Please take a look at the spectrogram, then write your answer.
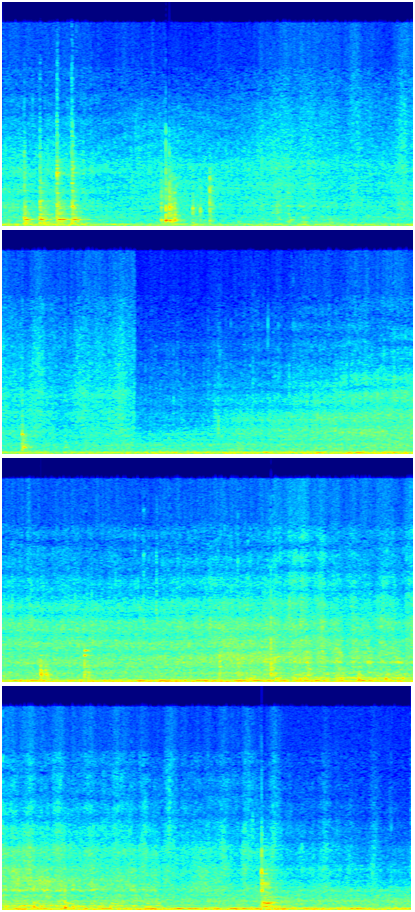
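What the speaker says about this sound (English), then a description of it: "you're going to throw in your spinach, and it's going to spit a little bit" Spinach, garlic and peppers sautéing in a pan give a steady, fairly loud sizzle and crackle, with a few utensil clinks early on and a constant low hum underneath.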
